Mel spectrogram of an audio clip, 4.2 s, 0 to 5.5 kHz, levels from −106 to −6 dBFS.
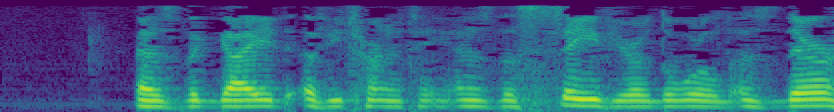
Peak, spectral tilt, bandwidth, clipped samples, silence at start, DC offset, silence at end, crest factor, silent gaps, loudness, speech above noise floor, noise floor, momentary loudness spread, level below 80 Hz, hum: -8 dBFS; -10.5 dB/octave; 5 kHz; under 0.1%; 0.7 s; under 0.1%; 0 s; 16 dB; none; -25 LUFS; 44 dB; -68 dBFS; 9 LU; -62 dBFS; none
